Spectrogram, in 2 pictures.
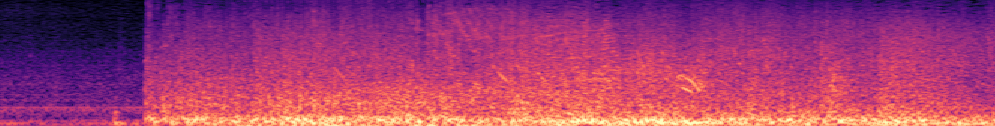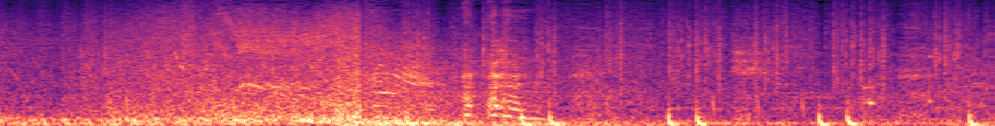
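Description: Heavy gunfire and explosions boom in a video game battle.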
